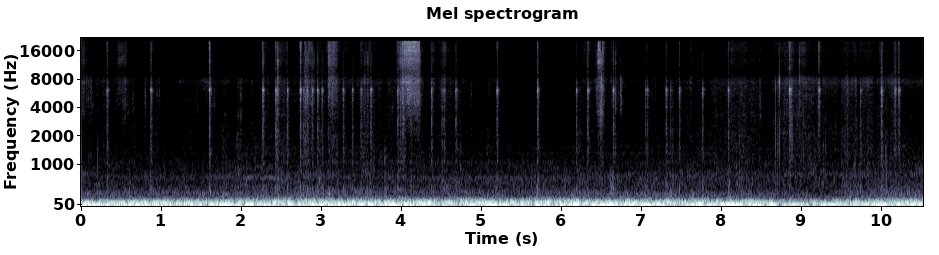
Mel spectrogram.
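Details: 2017-23 Mazda CX-5 driving on rough road, hot sunny day: sharp irregular clicks and ticks over heavy road rumble as the windshield shifts on plastic alignment pins loosened by thermal expansion; absent in cool weather below about 15°C.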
